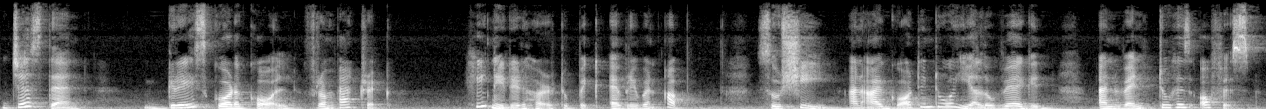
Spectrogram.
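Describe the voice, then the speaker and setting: A woman reading a children's storybook aloud in an expressive, deliberate manner. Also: medium pitch, a little hiss or hum. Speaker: storybook reader.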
